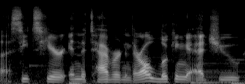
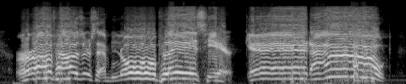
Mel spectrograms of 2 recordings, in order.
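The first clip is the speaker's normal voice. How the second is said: shrill, very loud, high, furious booming bellow; 19 dB louder than usual. Voicing a satyr at a bar smacking a mug: satyr shouting angrily. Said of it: "And he's just shouting at you guys".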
